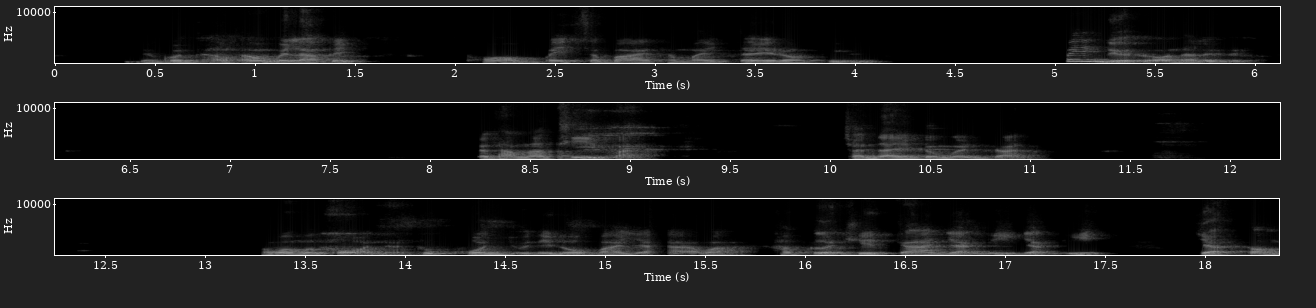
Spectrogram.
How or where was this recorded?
video call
